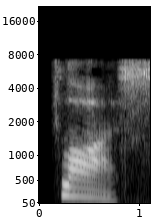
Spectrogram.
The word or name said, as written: flosser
